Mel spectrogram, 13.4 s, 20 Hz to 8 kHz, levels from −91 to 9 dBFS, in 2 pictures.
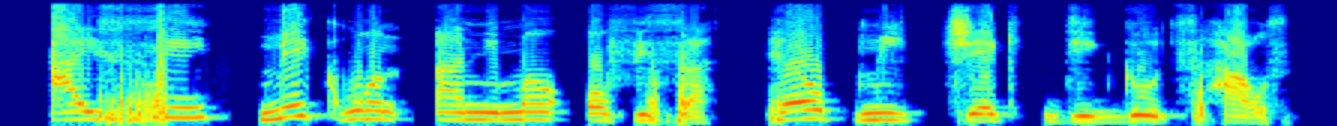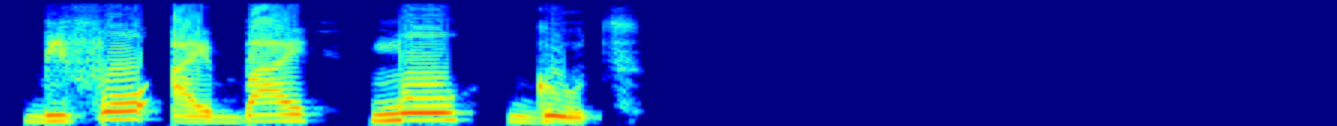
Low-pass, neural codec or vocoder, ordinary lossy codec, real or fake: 7.2 kHz; none; none; real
